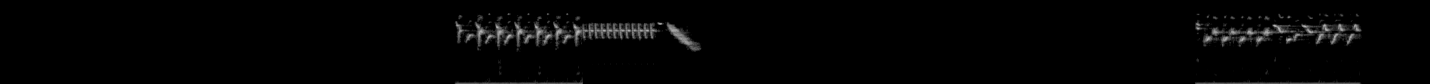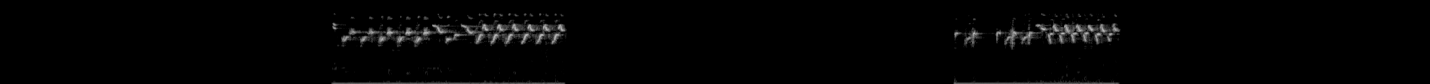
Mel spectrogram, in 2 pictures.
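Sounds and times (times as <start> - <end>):
European goldfinch singing: 4.6 - 7.0, 12.0 - 13.6, 17.6 - 20.0, 23.9 - 25.5.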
